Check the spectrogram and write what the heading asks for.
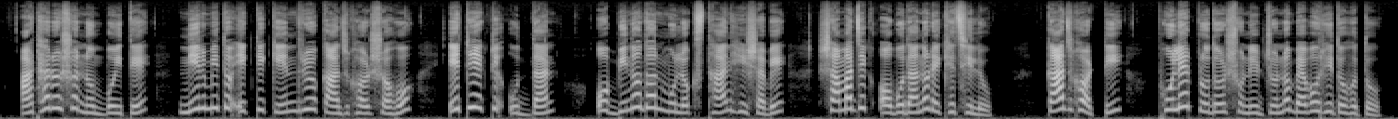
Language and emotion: Bengali, neutral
